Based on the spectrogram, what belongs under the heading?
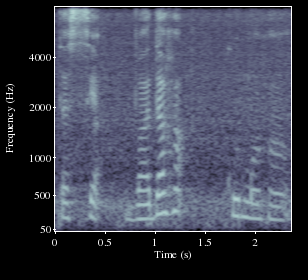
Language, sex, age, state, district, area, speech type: Sanskrit, female, 30-45, Tamil Nadu, Chennai, urban, spontaneous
